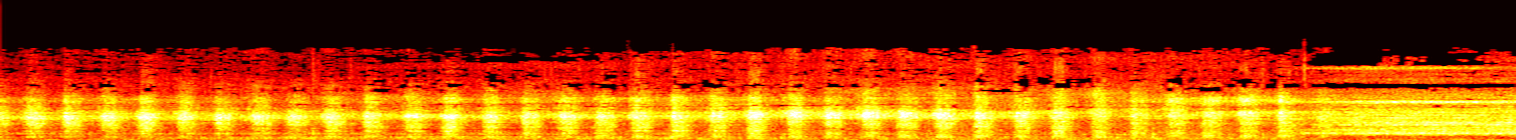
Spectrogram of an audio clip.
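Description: A model steam locomotive chuffs in a quick, steady rhythm.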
